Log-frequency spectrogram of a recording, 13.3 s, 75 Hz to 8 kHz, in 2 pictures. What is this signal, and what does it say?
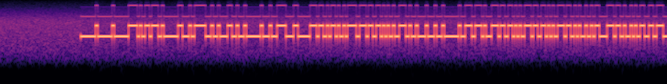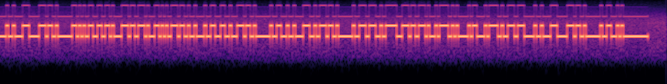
RTTY (45.45 baud, 850 Hz shift), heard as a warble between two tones, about 1480 Hz centre. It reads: CT0QOV DE RA1AH R R FB JIM. RIG HR 20 W, ANT HEXBEAM. WX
